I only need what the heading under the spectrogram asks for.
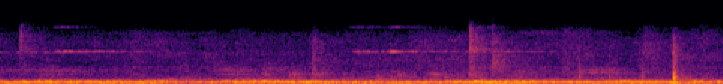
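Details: Fancy pigeons give a continuous low, rolling cooing chorus of many overlapping birds, punctuated by a few sharp knocks and clicks.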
